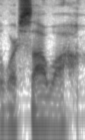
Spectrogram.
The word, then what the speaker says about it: Warszawa: It's like Warsaw, but uh, Warszawa.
